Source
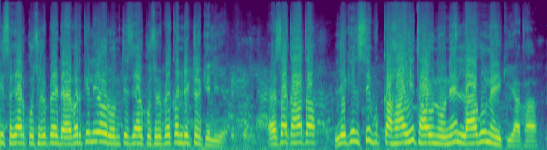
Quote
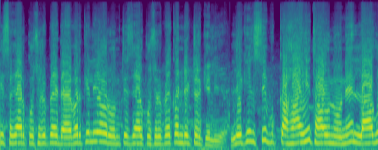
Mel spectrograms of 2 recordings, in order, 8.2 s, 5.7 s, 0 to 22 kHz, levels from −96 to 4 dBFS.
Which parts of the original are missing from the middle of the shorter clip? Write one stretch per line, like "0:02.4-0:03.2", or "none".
0:03.3-0:04.9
